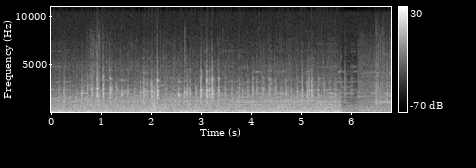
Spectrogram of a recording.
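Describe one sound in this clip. A roller coaster car clatters and rattles steadily up a lift hill.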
